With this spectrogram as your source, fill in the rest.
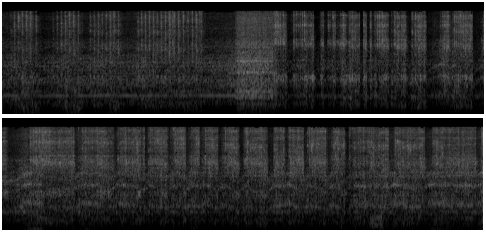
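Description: A wood lathe hums as it spins steadily.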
